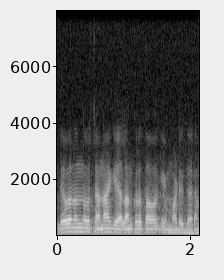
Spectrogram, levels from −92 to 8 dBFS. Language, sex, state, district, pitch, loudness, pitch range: Kannada, male, Karnataka, Bangalore, 115 Hz, -14 LUFS, 105-130 Hz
